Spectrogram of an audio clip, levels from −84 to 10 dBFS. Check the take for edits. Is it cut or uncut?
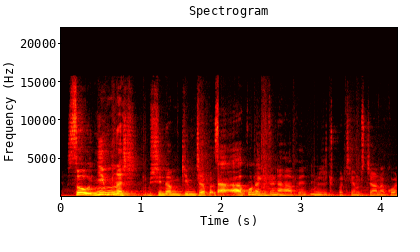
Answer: cut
